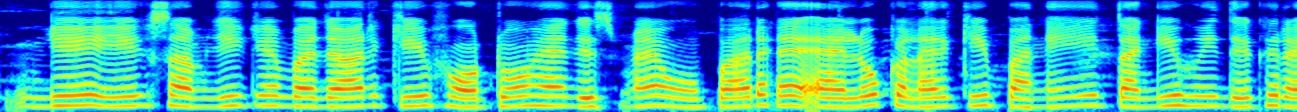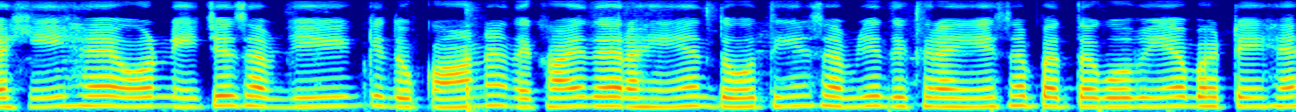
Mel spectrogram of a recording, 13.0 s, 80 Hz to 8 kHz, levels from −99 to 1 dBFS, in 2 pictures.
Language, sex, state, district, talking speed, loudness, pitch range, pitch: Hindi, female, Maharashtra, Sindhudurg, 190 wpm, -26 LUFS, 230-250 Hz, 240 Hz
